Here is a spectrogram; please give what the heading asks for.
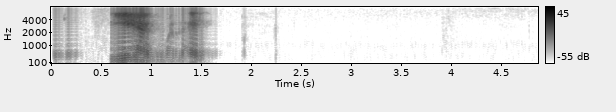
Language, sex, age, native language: Icelandic, female, 10, Icelandic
